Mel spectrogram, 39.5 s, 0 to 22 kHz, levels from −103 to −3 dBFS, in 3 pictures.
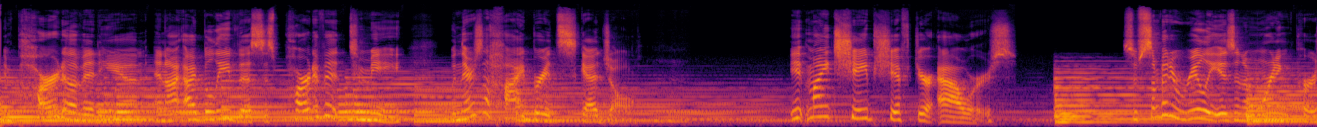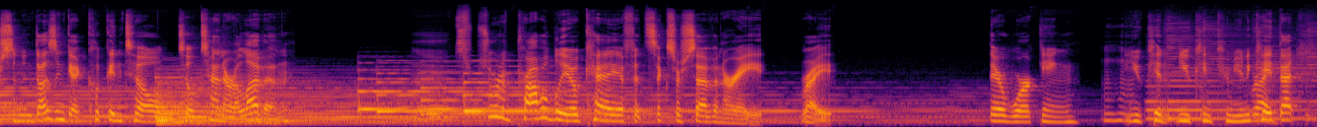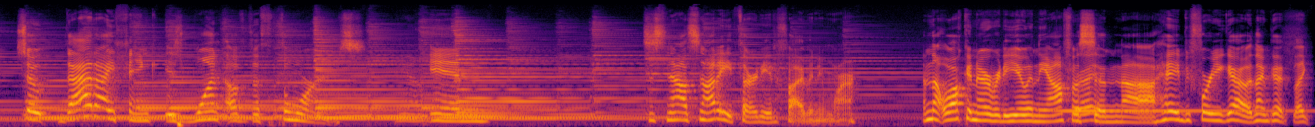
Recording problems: background music; loud; throughout; 5 dB below the speech

